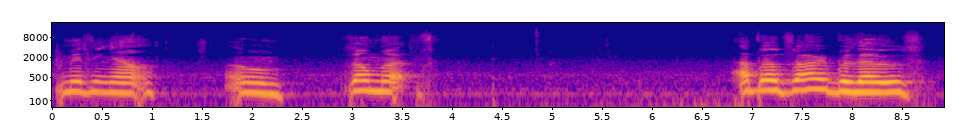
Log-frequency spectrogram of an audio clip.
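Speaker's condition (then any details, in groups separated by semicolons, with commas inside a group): Cerebral palsy; from birth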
